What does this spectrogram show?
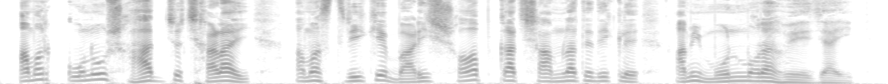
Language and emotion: Bengali, sad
